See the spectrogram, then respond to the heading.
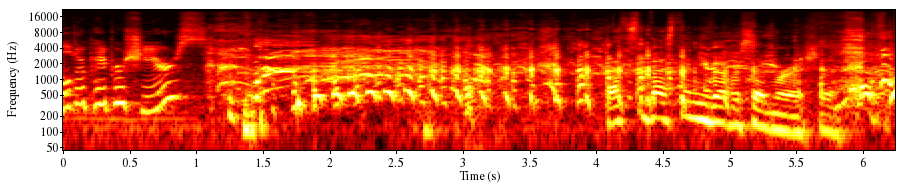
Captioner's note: all laugh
